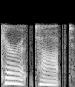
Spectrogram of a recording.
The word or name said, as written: carrottopped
